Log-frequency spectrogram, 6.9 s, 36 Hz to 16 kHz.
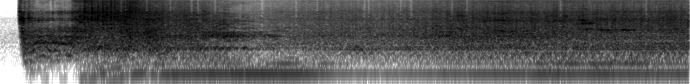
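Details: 1966 International 656 tractor after engine overhaul for a worn-out engine, timed at 2 degrees at idle; catches instantly and settles into a steady, even low idle with no misses or knocks — normal start and idle.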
